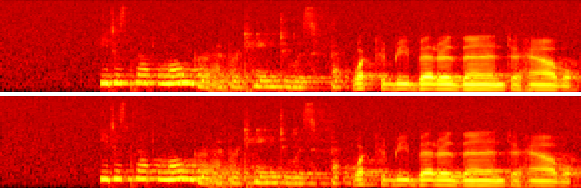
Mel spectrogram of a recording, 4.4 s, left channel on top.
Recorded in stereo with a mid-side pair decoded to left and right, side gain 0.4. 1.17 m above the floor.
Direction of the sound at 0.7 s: Straight ahead.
